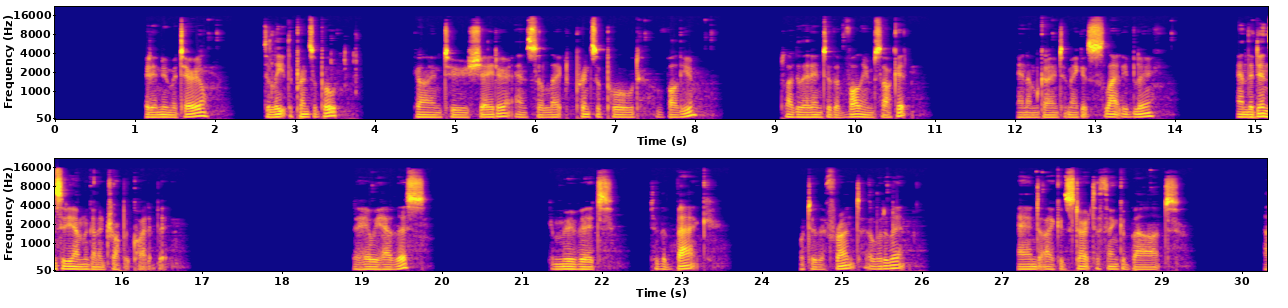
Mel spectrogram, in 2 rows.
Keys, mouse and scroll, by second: 1.2 click, 2.0 click, 2.6 Delete, 4.5 a, 5.2-5.7 scroll down 3, 5.7 click, 7.1 scroll down 3, 7.3 click, 8.2 click, 8.9 middle click, 9.8 click, 11.2 click, 14.0 click, 18.5 shift+click, 18.9 w, 20.3 click, 20.7 w, 25.8 shift+click, 27.5 click, 30.0 click.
